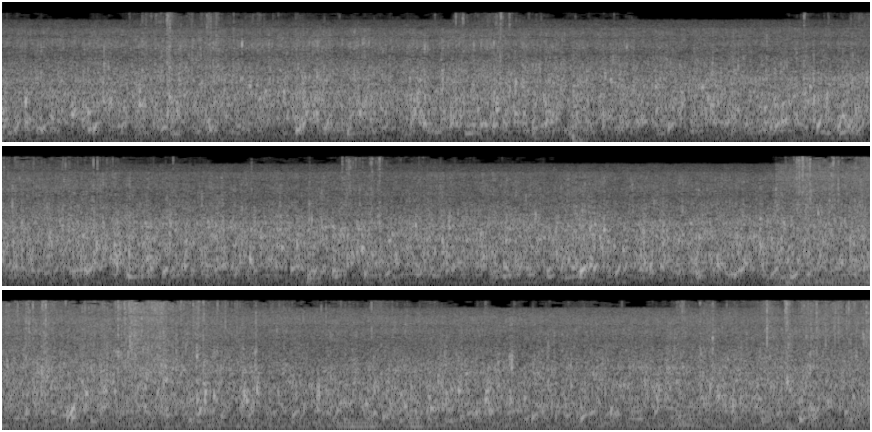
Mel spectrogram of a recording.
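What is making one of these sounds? A stream of water rushes steadily over rocks outdoors.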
